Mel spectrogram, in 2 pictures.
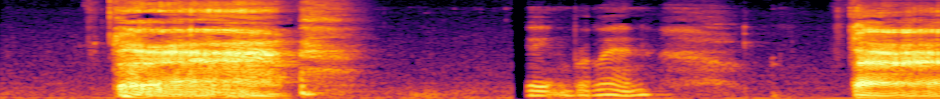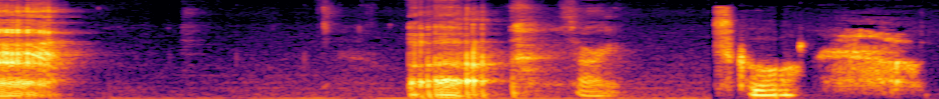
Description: A spontaneous “talent” to some; a vile habit to others. Yet my burps can be heard on a Frank Zappa album so I’m not ashamed 🫠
